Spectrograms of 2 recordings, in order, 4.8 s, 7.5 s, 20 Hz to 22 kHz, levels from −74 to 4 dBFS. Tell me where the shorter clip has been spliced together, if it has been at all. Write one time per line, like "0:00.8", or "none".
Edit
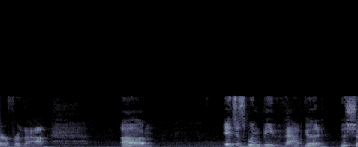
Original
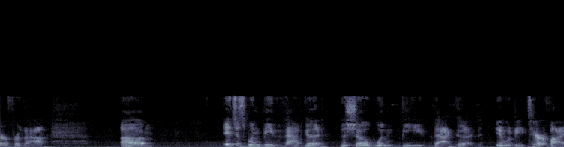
none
